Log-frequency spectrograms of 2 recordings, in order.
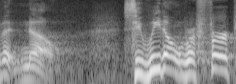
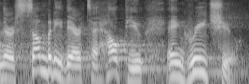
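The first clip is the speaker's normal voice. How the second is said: usual speaking voice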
